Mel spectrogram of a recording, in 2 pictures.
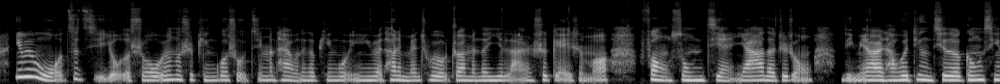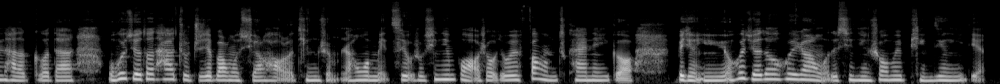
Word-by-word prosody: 因 345 - +4
为 360 - +6
我 225 - +2
自 255 - -7
己 215 - -8
有 - - -3
的 - - -2
时 195 - -6
候 190 - +1
我 185 +2 +1
用 215 - +2
的 220 - +1
是 215 - -5
苹 190 -3 -5
果 200 +1 -1
手 195 - -4
机 - - -9
嘛， 200 +1 -2
它 195 +1 -2
有 180 -3 -1
那 190 - -3
个 190 - -1
苹 190 +1 -5
果 190 +2 -3
音 190 -2 -1
乐， 190 0 0
它 210 - 0
里 205 - +2
面 180 -1 -1
就 185 - -11
会 195 - +2
有 180 - +1
专 195 -1 0
门 180 -1 -1
的 190 0 0
一 190 +1 +1
栏 190 0 -3
是 200 +3 -3
给 195 - -3
什 - - -6
么 - - -1 0.3
放 200 -5 +2
松 195 +2 +2
减 185 +3 -3
压 190 +1 +3
的 190 -1 +2
这 190 +1 0
种， 195 - -3 0.3
里 - - -3
面 195 0 +1
儿 195 0 +7
它 190 0 +2
会 200 +1 +5
定 205 0 +1
期 200 +2 +1
地 195 -1 +5
更 205 +2 +3
新 210 0 -1
它 200 -2 +1
的 180 - 0
歌 185 +1 -3
单， 180 0 -1 0.3
我 195 - 0
会 260 +5 +4
觉 245 -3 +4
得 245 +1 +1
它 235 -1 -1
就 220 -3 -3
直 190 -1 -6
接 195 - +3
帮 195 0 +2
我 190 - 0
选 180 0 -4
好 180 -1 -2
了 - - -4
听 190 0 -1
什 200 +4 -5
么。 205 - -9
然 195 -4 -2
后 195 - +1
我 200 - +4
每 190 +3 -1
次 210 -2 -3
有 200 - 0
时 195 - -4
候 - - -2
心 225 +5 -1
情 225 0 +3
不 225 -2 -2
好 - - +2
的 - - -1
时 - - -4
候， - - +2
我 - - -2
就 - - -2
会 205 +1 +3
放 210 -3 0
开 195 -1 0
那 190 0 +1
个 - - +1 0.4
背 205 - +5
景 185 -1 +2
音 180 -3 +1
乐， 190 - +1
我 195 - 0
会 280 +6 +2
觉 225 -3 +4
得 235 0 +2
会 235 0 +2
让 215 -3 +3
我 - - -4
的 185 - -1
心 195 +3 -2
情 190 -1 +3
稍 205 +2 0
微 205 0 +2
平 185 -3 -4
静 185 0 +1
一 - - -3
点。 205 - -8
195 Hz, 360 characters per minute, -20 LUFS, 185-210 Hz, 0.4 s, 儿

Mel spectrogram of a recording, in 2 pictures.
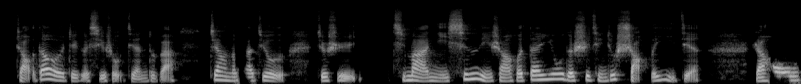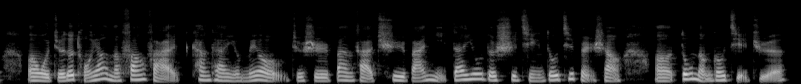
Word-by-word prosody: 找 - - 0
到 225 -5 +3
这 160 -3 -4
个 - - -4
洗 - - -3
手 - - -5
间 - - -6
对 - - -7
吧， - - -3 0.3
这 215 - +2
样 195 - 0
的 175 - -2
话， 170 - -2
就 175 -2 0 0.3
就 170 - 0
是 90 - -1 0.3
起 190 - -5
码 185 -6 +3
你 155 -1 -4
心 240 +9 +1
理 175 -8 0
上 160 -2 -1
和 170 0 +2
担 215 +5 +3
忧 245 +1 +3
的 180 - +4
事 195 - +1
情 175 -4 -5
就 220 - +1
少 - - 0
了 175 - 0
一 205 -2 -4
件， - - -4 0.5
然 160 +2 +2
后， 190 +1 +1 0.2
呃， 180 - +4
我 165 -2 +5
觉 165 +1 +2
得 210 - +7
同 210 - -2
样 240 +2 +3
的 175 -1 -1
方 220 +4 +2
法， - - +1 0.2
看 200 -2 -1
看 180 -4 0
有 160 0 -3
没 170 +4 -2
有 190 -6 +2
就 170 - -3
是 160 -3 0
办 190 -2 -1
法， - - +1
去 190 -3 0
把 155 -2 -1
你 200 -3 -2
担 210 +2 +4
忧 245 +1 +3
的 195 -3 +2
事 195 0 -1
情 160 -5 -7
都 205 +1 +5
基 235 +4 -1
本 250 - -3
上 - - -1 0.3
嗯， 160 -1 +1
都 240 +1 +6
能 235 - +2
够 195 0 +3
解 200 +1 -2
决。 - - -2
190 Hz, 265 characters per minute, -24 LUFS, 170-210 Hz, 0.5 s, 得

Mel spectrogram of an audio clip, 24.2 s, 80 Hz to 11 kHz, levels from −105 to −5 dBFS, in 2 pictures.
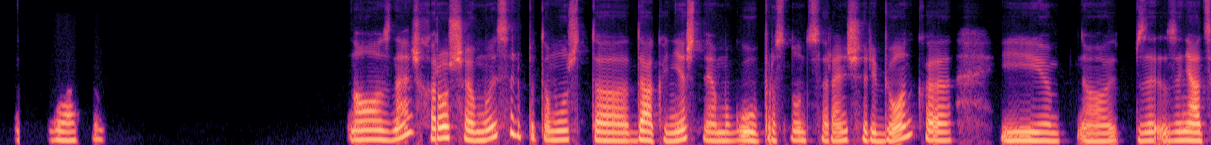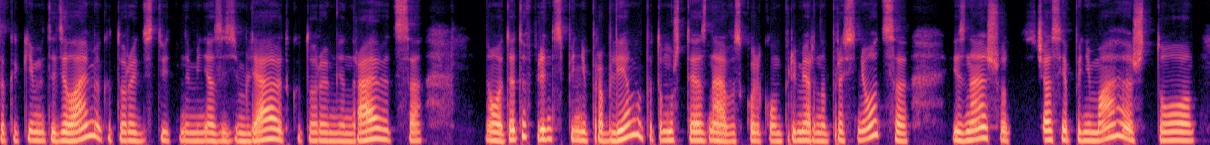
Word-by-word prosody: М, - - -10 0.3
согласна. 195 +1 -3 2.4
Но 210 +1 +2
знаешь, 245 - 0
хорошая 240 -2 +3
мысль, 255 - +1
потому 205 -5 -1
что 190 -3 +1
да, 190 +1 +3
конечно, 190 +6 -1
я 185 - +1
могу 185 0 +1
проснуться 195 0 -5
раньше 195 +3 -2
ребёнка 195 - +1 0.5
и, 185 -1 +1 0.2
а, 90 0 -1 0.2
за 185 -1 -1
заняться 190 0 +2
какими-то 190 0 -3
делами, 195 +9 +4
которые 190 -3 -2
действительно 185 +1 -7
меня 180 0 0
заземляют, 185 +4 +2
которые 185 -1 -3
мне 180 0 -2
нравятся. 190 +1 +1 0.6
От, 185 0 +2
это, 210 +7 +3
в - - -26
принципе, 220 -4 -1
не 195 -1 +2
проблема, 195 - +3
потому 195 -3 -1
что 195 - -3
я 190 - +5
знаю, 185 -2 +1
во 175 - -4
сколько 180 0 -4
он 175 0 -1
примерно 190 -2 0
проснётся. 195 - -1 0.4
И 195 - +2
знаешь, 225 +6 +2
вот - - -1
сейчас 205 -1 -1
я 210 - +1
понимаю, 200 +6 +1
что 190 0 0
190 Hz, 125 wpm, -22 LUFS, 185-210 Hz, 2.4 s, я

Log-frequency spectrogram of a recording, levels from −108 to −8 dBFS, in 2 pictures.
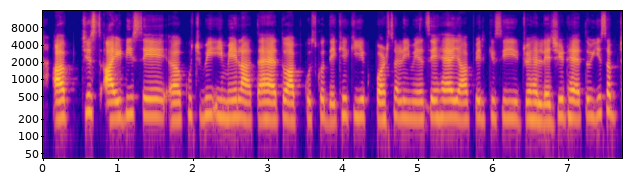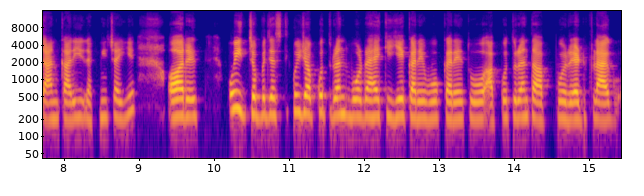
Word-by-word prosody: आप 215 +1 +8 0.2
जिस 265 0 -3 0.2
आईडी 215 +5 +2
से 230 -2 0
अ, 195 0 -1
कुछ 235 -2 -10
भी 240 +2 -4
ईमेल 220 +1 -1
आता 200 0 +1
है 200 -1 +5
तो 215 - -3
आप 195 0 +2
उसको 210 +2 -9
देखें 195 +3 -7
कि 230 0 -11
ये 225 0 -5 0.2
पर्सनल 210 +2 -2
ईमेल 205 -1 -6
से 220 - -1
है 215 0 +4
या 200 -1 0
फिर 215 -1 -6
किसी 210 -1 -7
जो 205 - -2
है 200 - -1
लेजिड 185 +5 -3
है 210 -2 +2
तो 230 - -6
ये 230 +2 -8
सब 260 0 -3
जानकारी 205 +1 0
रखनी 215 +3 -10
चाहिए 230 +6 -5 0.5
और 225 0 +7 0.4
कोई 290 +1 +6
ज़बरदस्ती, 240 0 -1
कोई 270 -1 -2
जो 260 - +5
आपको 245 +2 +1
तुरंत 245 -1 -1
बोल 225 0 -1
रहा 220 -1 +2
है, 220 - +4
कि 225 +1 -12
ये 230 - +5
करें 210 -1 +2
वो 205 +1 -4
करें 205 -1 +2
तो 200 -1 -4
आपको 185 +2 -2
तुरंत 220 +1 -2
आप 195 -2 +2
रेड 200 0 +2
फ्लैग 195 -2 +6
215 Hz, 210 wpm, -25 LUFS, 205-230 Hz, 0.5 s, आप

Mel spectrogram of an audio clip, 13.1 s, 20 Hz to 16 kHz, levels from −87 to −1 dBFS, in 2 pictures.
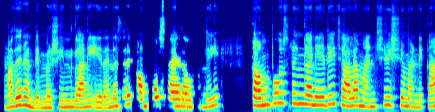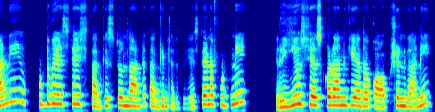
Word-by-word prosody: అదేనండి. 245 -5 +3
మెషినులు 200 +3 -3
గాని, 195 +2 +2
ఏదైనా 180 +6 -1
సరే 280 +2 0
కంపోస్ట్ 255 +4 +1
తయారవుతుంది. 215 -2 +1 0.6
కంపోస్టింగనేది 290 0 +3
చాలా 245 0 +5
మంచి 215 +2 -5
విషయమండి. 230 -6 -3
కానీ, 285 +11 0 0.3
ఫుడ్ 300 0 -3
వేస్టేజ్ 300 -1 -2
తగ్గిస్తుందా 240 +3 -1
అంటే 225 +4 -7
తగ్గించదు. 215 -5 -6
వేస్టయిన 285 +11 -1
ఫుడ్‌ని 275 +5 -3 0.6
రీయూజ్ 275 +9 +1
చేసుకోడానికి 260 -1 +3
అదొక 225 -2 -2
ఆప్షన్ 215 +6 -1
గానీ, 220 +8 -2
245 Hz, 110 wpm, -22 LUFS, 215-275 Hz, 0.6 s, చాలా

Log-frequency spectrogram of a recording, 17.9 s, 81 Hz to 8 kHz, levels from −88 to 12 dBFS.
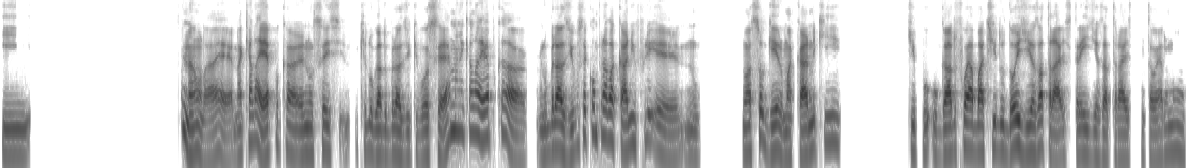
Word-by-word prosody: E 120 0 -5 2.3
Não, 120 +3 +2
lá, 100 +2 -2
eh, 100 +1 -2
naquela 120 +11 0
época, 140 -3 +2
eu 115 - 0
não 125 0 -1
sei 130 +2 -3
se - - -16 0.2
que - - -13
lugar 120 -2 +1
do 120 - -7
Brasil 110 -2 -1
que - - -13
você 115 +2 -3
é, - - +2
mas 230 0 +1
naquela 215 -1 -1
época 185 - +1
no 115 +1 -6
Brasil 130 -3 +4
você 150 +8 -5
comprava 200 -3 +2
carne 155 +5 +2
fri 175 +2 -7
eh, 110 -5 -2
no 115 -1 -10 0.6
no 125 - -1
açougueiro, 130 -3 0
uma 110 0 -2
carne 120 +5 +4
que 165 0 -8 1.0
tipo, 130 -1 -7
o 120 - -6
gado 125 +3 +4
foi 145 +3 +5
abatido 135 +1 +2
2 140 +4 +4
dias 125 +2 -1
atrás, 110 -7 +2
3 120 -1 -4
dias 110 -2 -8
atrás. 105 -1 -1 0.2
Então 105 0 -5
era 115 - -5
uma 130 -1 -7
125 Hz, 155 wpm, -22 LUFS, 115-145 Hz, 2.3 s, foi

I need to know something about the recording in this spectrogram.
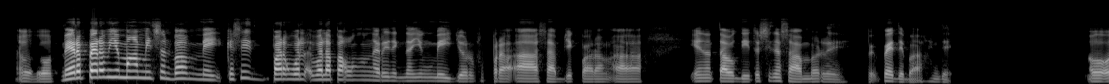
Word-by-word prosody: Oo. 130 -2 -8
Meron, 280 +5 +9
pero 325 0 +11
'yong 330 -1 +2
mga 315 0 +6
minsan 295 -1 -2
ba 270 0 +2
may 225 -4 -1
kasi 245 -2 -6
parang 240 0 +3
wala 240 - -2
wala 225 0 +1
pa 220 - +1
kong 210 0 -14
narinig 180 -3 -5
na 165 +1 -5
'yong 165 0 -9
major 145 -3 -5 0.2
pra 140 -5 -6
ah, 135 -1 -1
subject 130 0 -6
parang, 125 0 -9
ah, 125 0 -7 0.5
'yan 150 0 -6
ang - - -28
tawag 145 -1 0
dito 135 +2 -6
sina-summer, 135 -5 -6
eh. 120 -2 -13 0.2
Pe - - -18
puwede 150 -6 0
ba? 130 - -13
Hindi. 125 -4 -18 1.4
Oo. 140 -1 -2
160 Hz, 185 wpm, -23 LUFS, -, 1.4 s, pero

